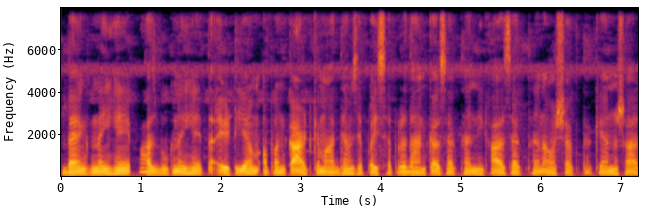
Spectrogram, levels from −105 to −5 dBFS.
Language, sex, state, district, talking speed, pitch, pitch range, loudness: Chhattisgarhi, male, Chhattisgarh, Rajnandgaon, 200 wpm, 115 Hz, 110-120 Hz, -19 LUFS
